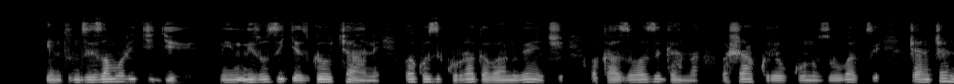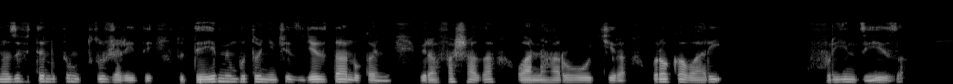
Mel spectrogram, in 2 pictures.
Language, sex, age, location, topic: Kinyarwanda, male, 18-24, Musanze, government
